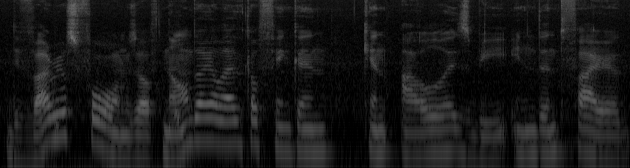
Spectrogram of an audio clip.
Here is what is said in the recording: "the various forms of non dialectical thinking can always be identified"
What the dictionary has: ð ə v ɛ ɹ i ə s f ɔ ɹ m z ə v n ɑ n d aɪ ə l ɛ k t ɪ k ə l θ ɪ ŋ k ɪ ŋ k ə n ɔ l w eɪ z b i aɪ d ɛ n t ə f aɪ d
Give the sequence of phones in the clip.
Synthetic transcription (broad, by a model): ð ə v ɛ ɹ i ə s f ɔ ɹ m z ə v n ɑ n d aɪ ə l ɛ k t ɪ k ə l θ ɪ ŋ k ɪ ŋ k ə n ɔ l w eɪ z b i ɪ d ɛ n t f aɪ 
